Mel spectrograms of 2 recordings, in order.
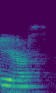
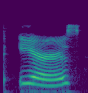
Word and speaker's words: years: 55 years 45 yearsss so not ears but years y y Years Years good good um and it looks like it's e and then a so sometimes people say that um they mispronounce it like years but it's just the e sound years years years okay years much better so 45 years 4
